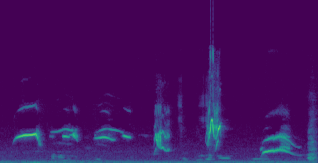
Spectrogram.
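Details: Oriental magpie-robin singing harsh varied material to raise another magpie-robin's excitement: three clear arched whistles, noisy rasping bursts, then a falling double-toned whistle and a final scratchy note.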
